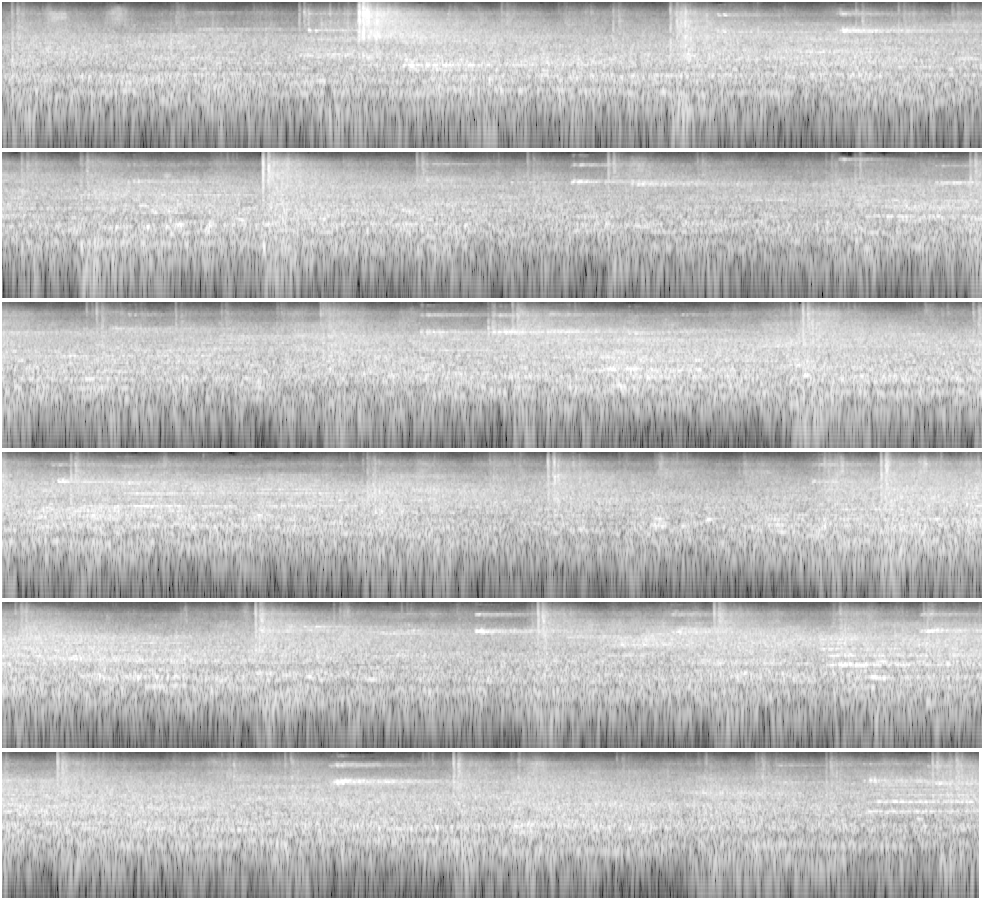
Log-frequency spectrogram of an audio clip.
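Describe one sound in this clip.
A crowd of children and adults chatters throughout a large echoing hall.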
